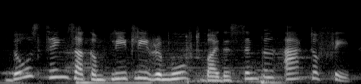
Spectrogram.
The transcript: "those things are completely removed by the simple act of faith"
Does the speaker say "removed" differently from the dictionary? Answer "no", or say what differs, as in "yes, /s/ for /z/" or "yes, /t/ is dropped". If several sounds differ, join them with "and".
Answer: no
